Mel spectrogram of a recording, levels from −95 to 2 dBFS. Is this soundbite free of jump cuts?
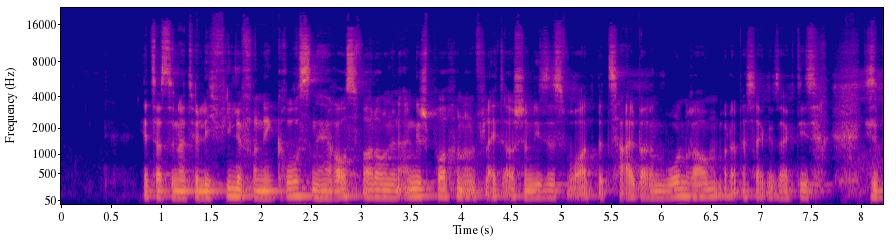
yes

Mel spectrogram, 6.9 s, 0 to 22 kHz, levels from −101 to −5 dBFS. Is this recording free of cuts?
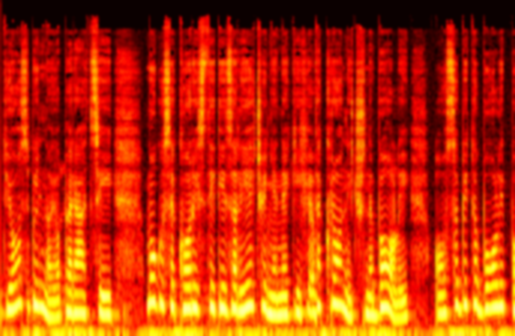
no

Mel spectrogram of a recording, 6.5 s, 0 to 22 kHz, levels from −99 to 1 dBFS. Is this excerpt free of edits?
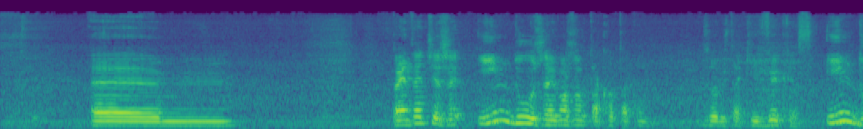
yes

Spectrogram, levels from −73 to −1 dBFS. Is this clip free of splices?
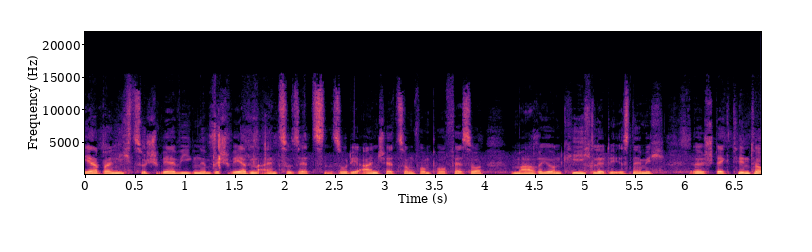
yes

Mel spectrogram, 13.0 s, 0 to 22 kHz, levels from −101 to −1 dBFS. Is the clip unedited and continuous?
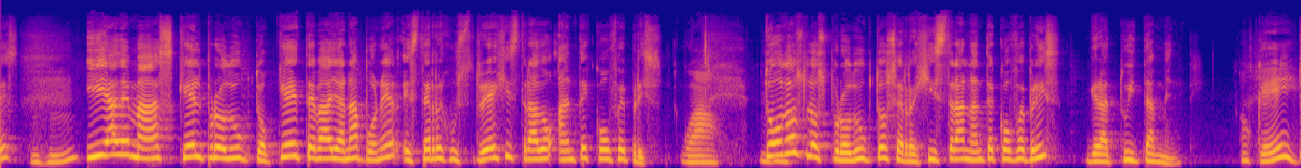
yes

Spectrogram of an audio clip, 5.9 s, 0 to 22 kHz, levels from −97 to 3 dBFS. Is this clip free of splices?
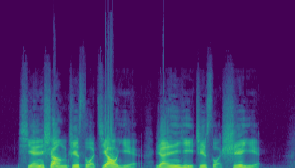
yes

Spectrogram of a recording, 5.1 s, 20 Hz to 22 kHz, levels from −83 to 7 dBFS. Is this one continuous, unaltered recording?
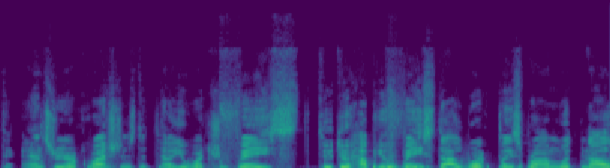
no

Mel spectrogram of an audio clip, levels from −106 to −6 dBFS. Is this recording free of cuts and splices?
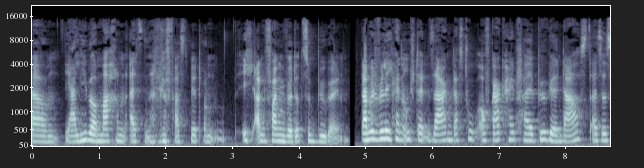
no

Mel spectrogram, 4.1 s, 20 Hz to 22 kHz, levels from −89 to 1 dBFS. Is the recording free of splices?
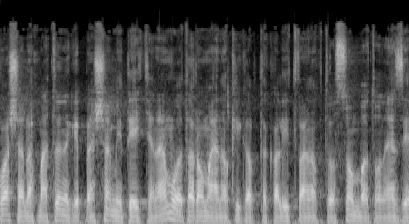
yes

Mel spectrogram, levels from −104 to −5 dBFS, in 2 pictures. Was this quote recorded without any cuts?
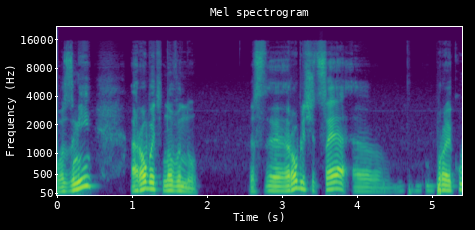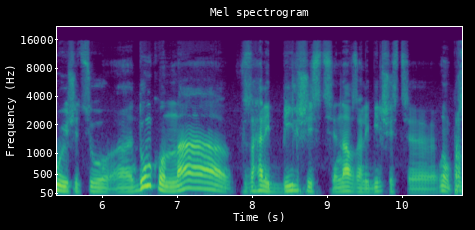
no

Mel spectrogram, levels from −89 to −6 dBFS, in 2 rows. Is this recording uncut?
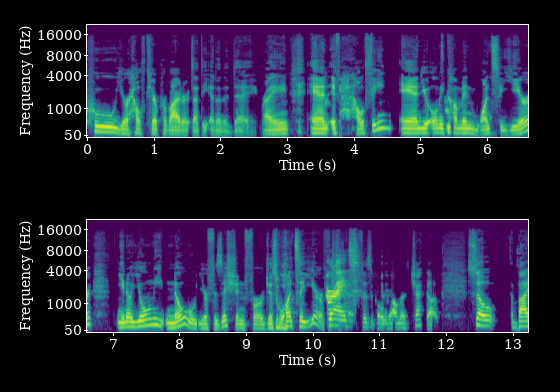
no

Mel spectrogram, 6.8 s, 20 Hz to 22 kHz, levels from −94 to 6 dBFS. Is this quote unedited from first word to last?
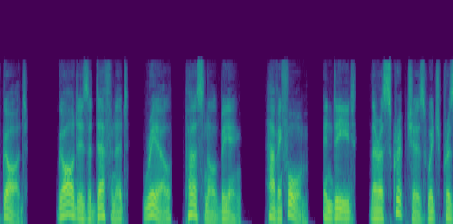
no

